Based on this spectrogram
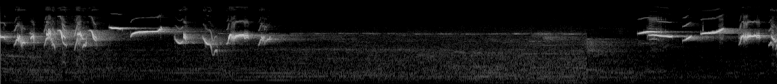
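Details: Oriental magpie-robin singing in its wild-type 'forest voice', used to stir newly kept birds to sing: bright whistled phrases and sharp chirps high up, a long quiet pause with a faint steady hum, then a renewed burst of varied notes.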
